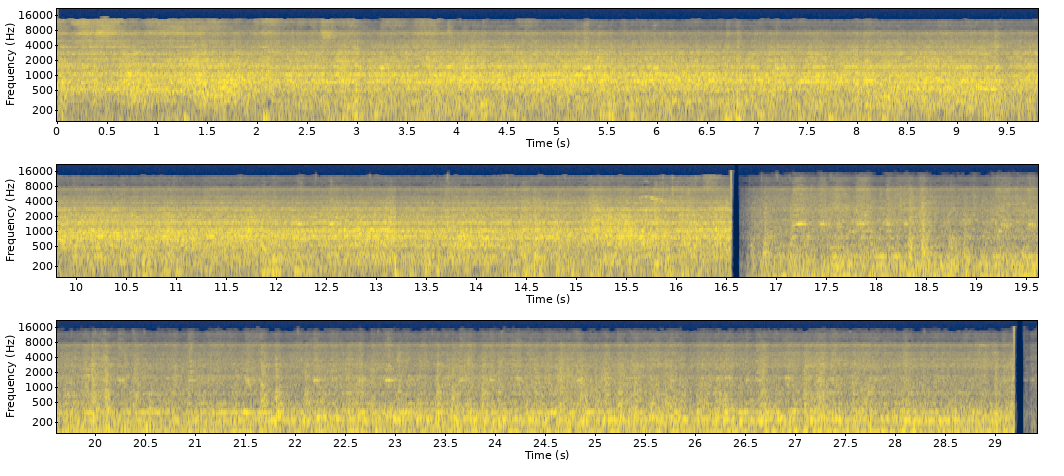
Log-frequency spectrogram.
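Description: Running noise of a Keiyo Line electric commuter train heard from inside the carriage: a steady rumble of wheels on rail at speed. The sound cuts out for an instant a little past halfway, then carries on with a steadier low hum.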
